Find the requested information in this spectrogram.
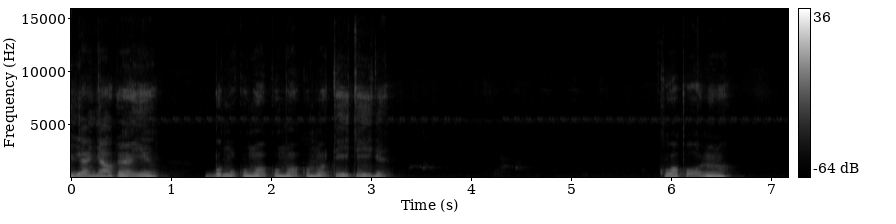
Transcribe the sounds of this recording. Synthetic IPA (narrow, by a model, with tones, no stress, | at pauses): ji˦a˧˦ɲã˦˨kɜ˧ã˨je˦ | ɡ͡bo˨mũ˨ku˦mɔ̃˨ku˦mɔ̃˨ku˦mɔ̃˨te˨˦te˨˦dɛ˧˦ | ku˨˧wɔ˧pɔː˨˦nɔ̃˦nɔ̃˨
